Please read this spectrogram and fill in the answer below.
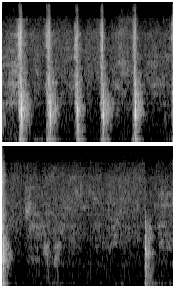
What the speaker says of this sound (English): We chop the onions very finely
